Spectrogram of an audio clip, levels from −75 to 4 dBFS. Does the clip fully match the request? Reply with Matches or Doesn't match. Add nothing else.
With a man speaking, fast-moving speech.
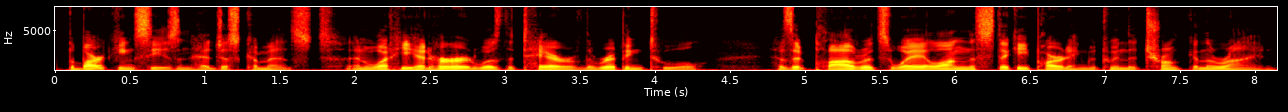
Matches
